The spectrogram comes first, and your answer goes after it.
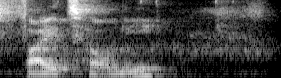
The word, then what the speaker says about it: Phytony: And their Discord username is Phytony, which is spelled weirdly, but it's Phytony. And the mnemonic device is that, much like the titular character of the Lin-Manuel Miranda musical Hamilton, Lin fights on.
